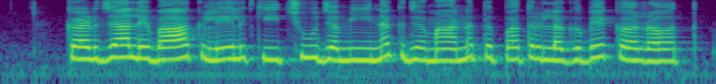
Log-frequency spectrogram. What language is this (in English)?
Maithili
